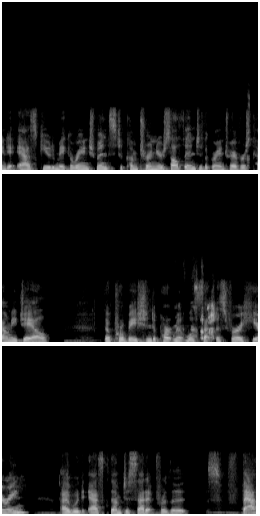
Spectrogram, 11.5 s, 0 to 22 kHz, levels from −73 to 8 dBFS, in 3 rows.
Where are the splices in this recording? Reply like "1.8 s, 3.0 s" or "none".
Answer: none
